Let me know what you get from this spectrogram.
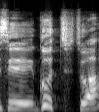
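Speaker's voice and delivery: fake Moroccan-tinged French accent. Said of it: "je fais l'accent juif marocain".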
